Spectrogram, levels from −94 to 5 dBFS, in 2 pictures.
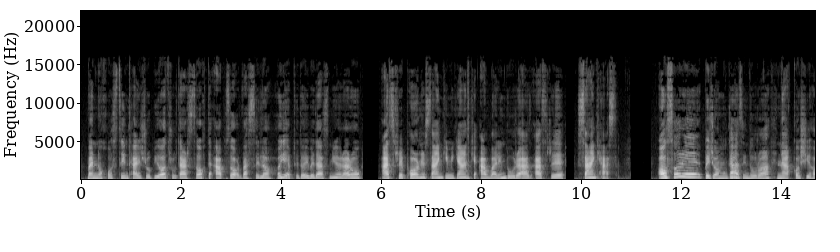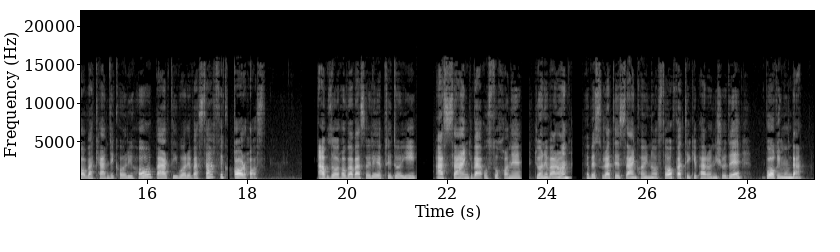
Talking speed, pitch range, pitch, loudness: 130 wpm, 190-230 Hz, 210 Hz, -24 LUFS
